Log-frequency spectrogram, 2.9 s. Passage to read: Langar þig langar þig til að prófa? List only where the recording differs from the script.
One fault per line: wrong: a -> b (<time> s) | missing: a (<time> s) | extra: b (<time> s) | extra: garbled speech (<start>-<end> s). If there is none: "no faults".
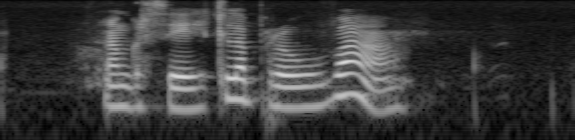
missing: langar þig (1.0 s)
